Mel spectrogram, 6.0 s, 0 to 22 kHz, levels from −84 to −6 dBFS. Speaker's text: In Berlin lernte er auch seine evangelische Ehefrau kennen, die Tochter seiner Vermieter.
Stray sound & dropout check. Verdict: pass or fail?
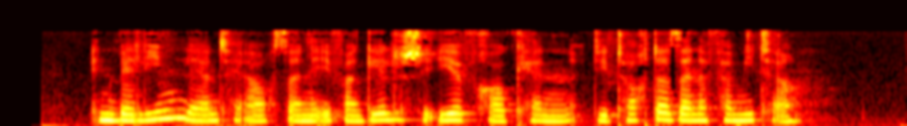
pass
